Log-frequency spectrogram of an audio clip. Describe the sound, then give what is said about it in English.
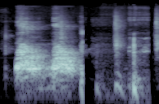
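A dog barks twice, loud, the two barks quickly back to back, followed by a few softer, shorter yips or huffs. “I can literally say the word squirrel and my dogs will lose their minds.”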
